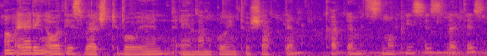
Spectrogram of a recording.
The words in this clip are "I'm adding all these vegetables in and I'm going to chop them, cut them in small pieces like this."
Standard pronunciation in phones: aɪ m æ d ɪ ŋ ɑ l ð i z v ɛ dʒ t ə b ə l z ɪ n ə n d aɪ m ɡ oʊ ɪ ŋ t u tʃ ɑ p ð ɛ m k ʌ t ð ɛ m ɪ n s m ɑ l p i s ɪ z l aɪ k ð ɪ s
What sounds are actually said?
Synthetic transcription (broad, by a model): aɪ m æ d ɪ ŋ ɑ l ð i s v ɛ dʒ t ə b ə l ɪ n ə n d aɪ m ɡ oʊ ɪ ŋ t u ʃ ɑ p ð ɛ m k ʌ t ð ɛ m s m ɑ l p i s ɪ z l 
